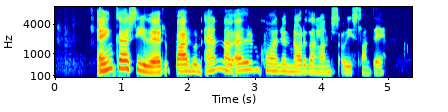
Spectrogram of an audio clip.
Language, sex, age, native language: Icelandic, female, 20-29, Icelandic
